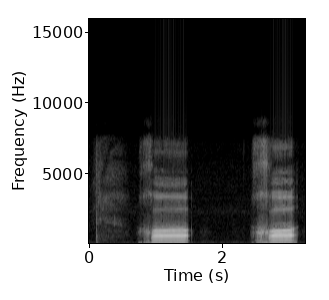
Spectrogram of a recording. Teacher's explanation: We are just continuing the roundedness or the heaviness of Kha, and we stretch it for 2 beats. 2 beats. 2 harakat. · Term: Alif Mad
